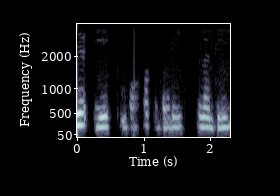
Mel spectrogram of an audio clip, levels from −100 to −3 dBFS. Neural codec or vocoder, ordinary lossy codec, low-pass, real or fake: vocoder, 22.05 kHz, 80 mel bands, Vocos; none; 3.6 kHz; fake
